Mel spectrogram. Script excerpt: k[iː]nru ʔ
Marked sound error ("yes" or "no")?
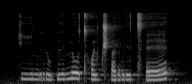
no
